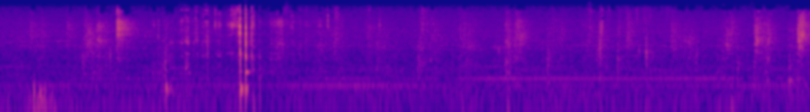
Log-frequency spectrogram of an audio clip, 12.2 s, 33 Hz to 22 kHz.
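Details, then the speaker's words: Lexus RC F parked in garage: faint steady low hum from the rear; owner suspects an automated self-adjustment, as a similar noise on an RC 350 was the fuel evaporator system; humming noise, cause unconfirmed. "I was about to get something out of the car and I'm hearing this noise so I don't know what it is it's coming from the rear so let's take a listen"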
